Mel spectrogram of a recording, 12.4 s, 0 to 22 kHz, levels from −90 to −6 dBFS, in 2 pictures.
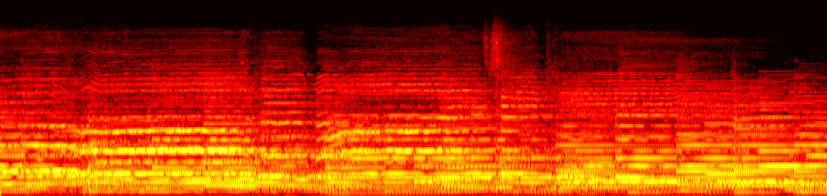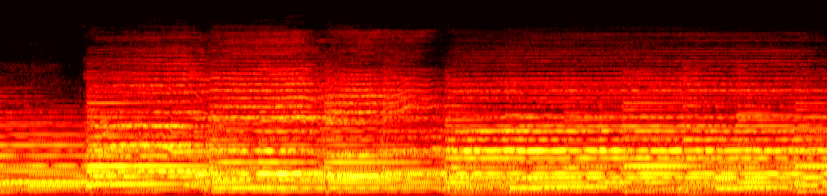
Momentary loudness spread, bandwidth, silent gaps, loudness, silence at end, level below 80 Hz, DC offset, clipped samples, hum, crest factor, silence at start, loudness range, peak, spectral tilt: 5 LU; 12.5 kHz; none; -26 LUFS; 0 s; -60 dBFS; under 0.1%; under 0.1%; none; 14 dB; 0 s; 3 LU; -12 dBFS; -6.5 dB/octave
